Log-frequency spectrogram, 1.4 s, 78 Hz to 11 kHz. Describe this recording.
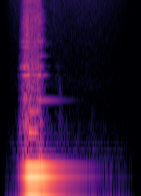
Bottle end blow whistle 1
Short blow into emty wine bottle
